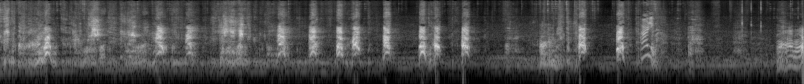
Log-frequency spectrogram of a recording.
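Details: Old English Sheepdog at play with a poodle, letting out a quick run of sharp barks and yips, some in close pairs, with growls and scuffling between the bursts.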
